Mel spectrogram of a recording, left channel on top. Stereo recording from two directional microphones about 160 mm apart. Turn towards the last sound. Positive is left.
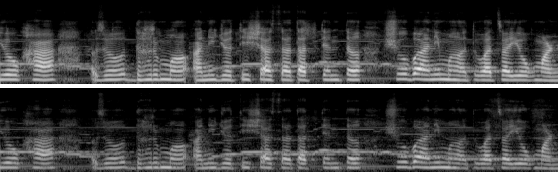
turn(degrees=20)  # may be behind; listen again after turning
